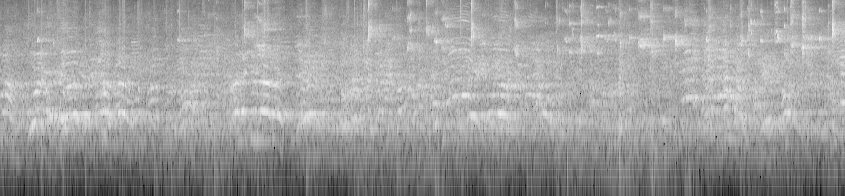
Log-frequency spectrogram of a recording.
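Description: Basketball game play in a gym: a basketball bouncing on the court, with short sharp knocks scattered throughout, under steady voices of players and spectators echoing in the large hall.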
